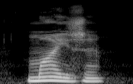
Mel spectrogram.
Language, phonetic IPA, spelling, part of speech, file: Ukrainian, [ˈmai̯ʒe], майже, adverb, Uk-майже.ogg
- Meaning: almost, nearly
